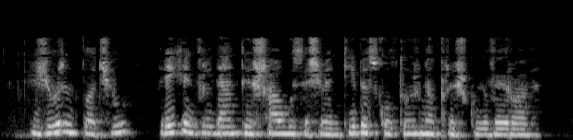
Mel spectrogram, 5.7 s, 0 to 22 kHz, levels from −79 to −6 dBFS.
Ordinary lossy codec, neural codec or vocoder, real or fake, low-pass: AAC, 24 kbps; none; real; 7.2 kHz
